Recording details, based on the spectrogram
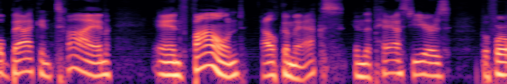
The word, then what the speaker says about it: Alchemax: I think it's Alchemax. – Okay, Alchemax. – Like as an alchemist.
